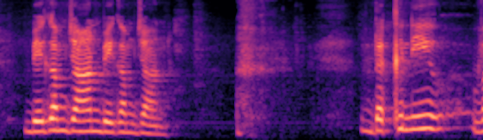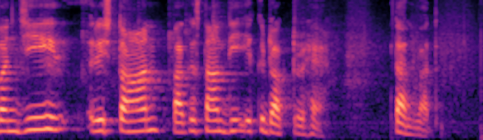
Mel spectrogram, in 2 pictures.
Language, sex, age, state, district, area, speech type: Punjabi, female, 60+, Punjab, Ludhiana, rural, read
